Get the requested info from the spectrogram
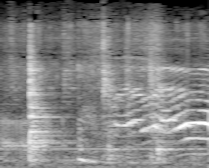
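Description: A sharp metal clink about a third of a second in, then singing of a puja song begins, the voice sliding up into a held note near the end.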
